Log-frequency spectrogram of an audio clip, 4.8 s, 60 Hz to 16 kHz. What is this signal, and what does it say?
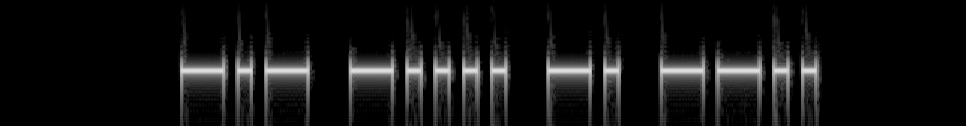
Morse code, heard as a keyed tone, about 17 wpm, 700 Hz. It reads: K6NZ
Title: USA Call Signs - 4 Characters - Repeated 3x - 17wpm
